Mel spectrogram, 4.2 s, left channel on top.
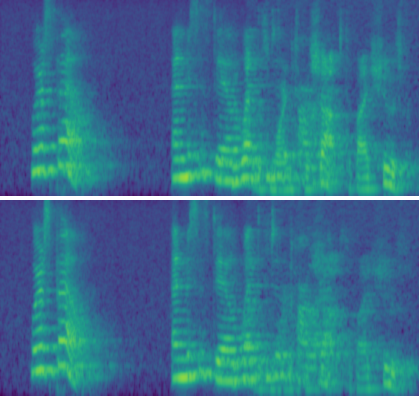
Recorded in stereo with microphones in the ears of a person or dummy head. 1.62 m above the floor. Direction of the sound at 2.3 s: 70° left (ahead or behind).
